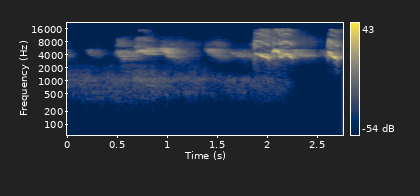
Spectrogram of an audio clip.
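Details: Sooty-headed bulbul in captivity: drawn-out, wavering whistled notes followed by a sudden loud, harsh, slurred burst at the end.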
